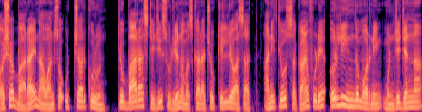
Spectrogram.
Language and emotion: Goan Konkani, neutral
